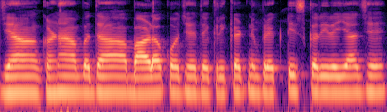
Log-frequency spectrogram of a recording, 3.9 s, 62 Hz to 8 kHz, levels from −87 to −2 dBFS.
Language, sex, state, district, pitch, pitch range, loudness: Gujarati, male, Gujarat, Gandhinagar, 145 Hz, 145-150 Hz, -16 LUFS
